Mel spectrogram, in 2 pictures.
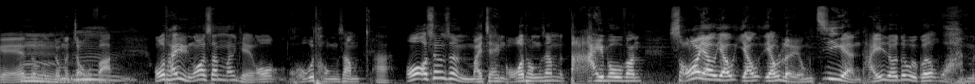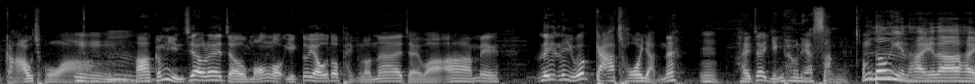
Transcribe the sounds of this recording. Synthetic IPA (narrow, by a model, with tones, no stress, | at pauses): kɛ˧jɛː˥ʊ˨kɐ˨˦mɛ˧t͡so˨˧wfa̰ː˧t̚ŋɔː˨˧t̪ʰjy˨˩nkɔ˨˥ɡɔː˧sɐ˥nmɐ˨˥nkʰe˨˩sɐ˨˩ŋɔː˨˧ho˨˥wt̪ʰʊ˧ŋsɐ˥m˨ŋɔː˨˧ɔː˨˧sœː˥ŋs̬ɵ˧nm̩˨˩hɐ˨jt͡sɛː˧ŋŋɔː˨˧t̪ʰʊ˧ŋs̬ɐ˥ma˧t̪aː˨jp̬o˨˧wfɐ˨˧n | sɔː˨˥jɐ˨˧wjɐ˨˧wjɐ˨˧wjɐ˨˧wlœː˨˩ŋt͡siː˥kɛ˧jɐ˨˩nt̪ʰɐ˨˥jt̪ɔ˨˥t̪o˥wjkɔː˧kt̪k̚waː˨˩hɐ˨˩mɐ˨˩jka̰ː˨˥wt͡ʃʰɔː˧a̰ː˧haː˨˧kɐ˨˥mji˨˩nt͡si˨˥hɐ˨wlɛː˥t͡sɐ˨wmɔː˨˧ŋlɔː˨k̚jɪ˨k̚t̪wjɐ˧who˨˥t̪ɔ˥pʰɪ˨˩ŋlɵ˨nlaː˥t͡sɐ˨hɛ˨˩wa̰ː˨ʔaː˧mɛː˥ | le˨˧jle˧jɥy˨˩kɔː˨˥kaː˧t͡ʃʰɔː˧jɐ̰˨˩nlɛ˥˨hɐ˨jt͡sɐ˥ɦjɪ˨˥ŋɦœː˨˥ŋle˨˧jɐ˥tsɐ˥ŋɐ˧kɐ˦˥mt̪ɔː˥ŋjiː˨˩nɦɐ˨jlaː˧ɦɐ˨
